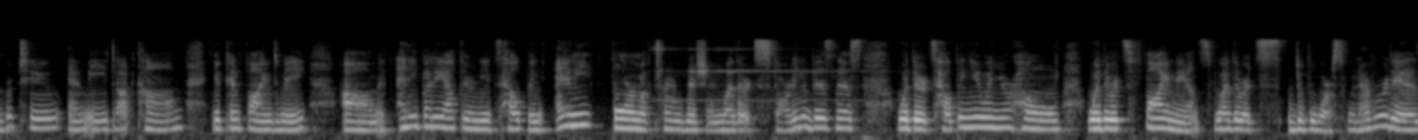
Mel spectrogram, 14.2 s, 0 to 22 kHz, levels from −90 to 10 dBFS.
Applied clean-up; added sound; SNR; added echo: neural separator model SepFormer DNS4.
